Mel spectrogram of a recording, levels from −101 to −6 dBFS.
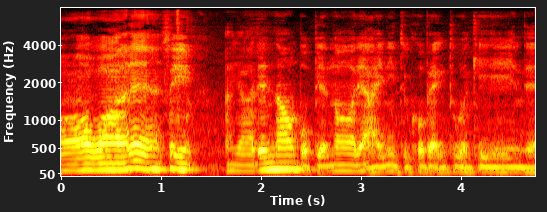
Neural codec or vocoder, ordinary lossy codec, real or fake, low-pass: codec, 16 kHz, 16 kbps, FreqCodec, larger model; none; fake; none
